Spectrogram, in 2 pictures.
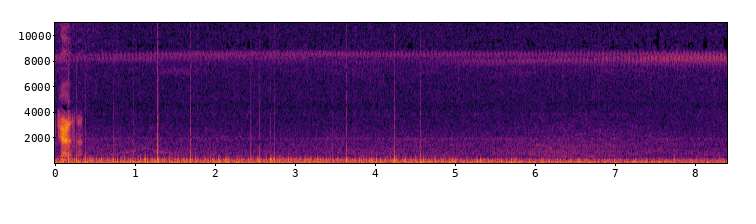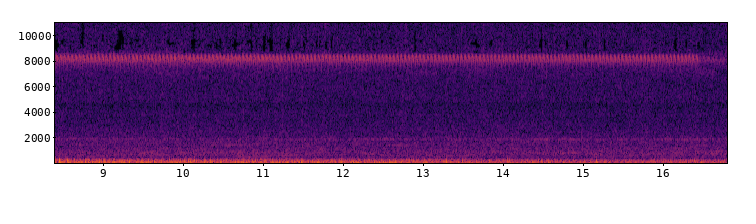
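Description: A rocket engine roars with a deep, crackling rumble that slowly fades.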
